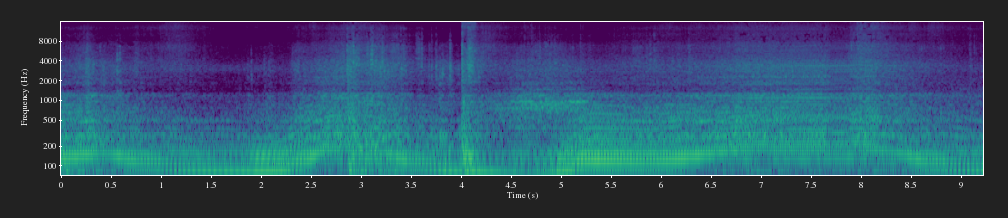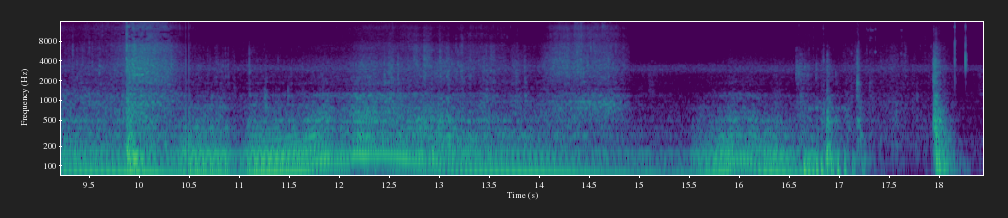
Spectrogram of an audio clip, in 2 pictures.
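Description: A truck engine rumbles and revs up and down as it drives.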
